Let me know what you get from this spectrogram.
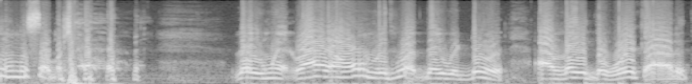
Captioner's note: laughs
